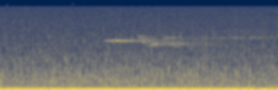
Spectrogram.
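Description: Steady rushing of the Payette River in Idaho, water flowing without pause, a dense continuous wash of sound; a thin, faint high whistle drifts in over it partway through.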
